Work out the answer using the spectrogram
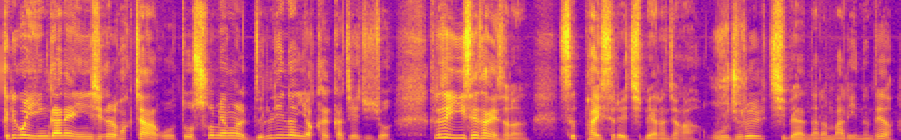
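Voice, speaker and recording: A man presenting and explaining a film in a measured, polite, scripted way to a host. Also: fairly high pitch, sing-song.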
